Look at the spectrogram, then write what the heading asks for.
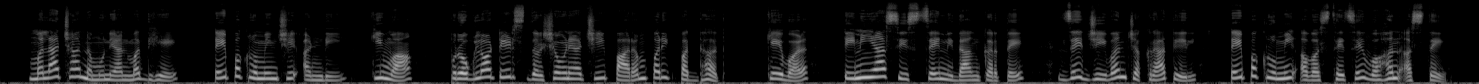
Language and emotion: Marathi, neutral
